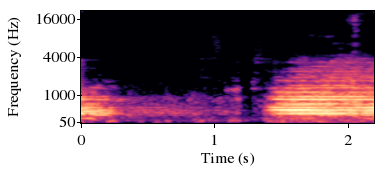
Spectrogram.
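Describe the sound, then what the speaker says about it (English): A train passes close by with a loud, sustained horn blast that breaks off briefly and then resumes, heavy rumbling underneath throughout. "Let this train go by."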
